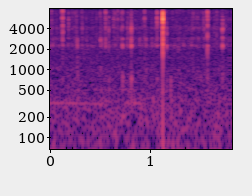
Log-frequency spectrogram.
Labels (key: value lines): label: ambient
recorder: HydroMoth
